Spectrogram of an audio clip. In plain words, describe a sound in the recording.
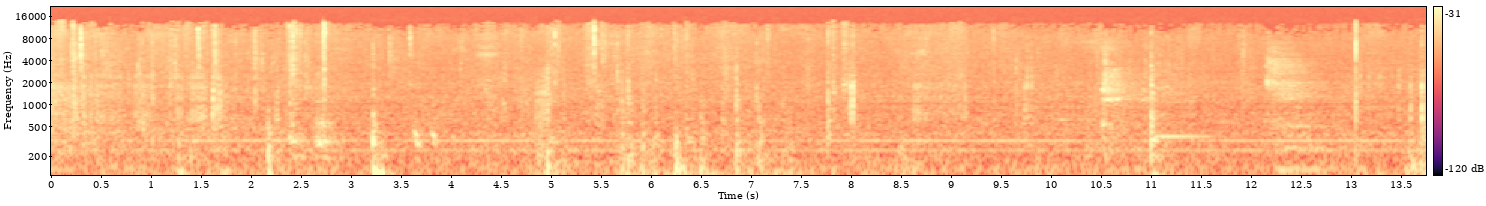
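A cello plays a soft, long held note.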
